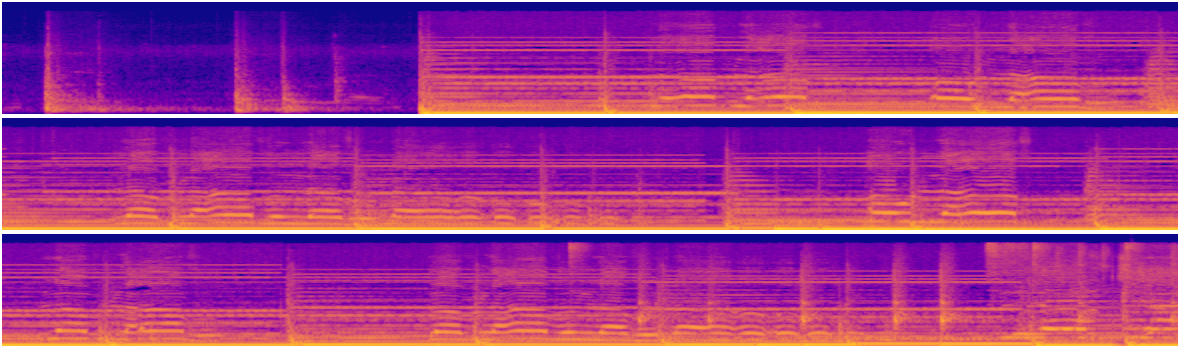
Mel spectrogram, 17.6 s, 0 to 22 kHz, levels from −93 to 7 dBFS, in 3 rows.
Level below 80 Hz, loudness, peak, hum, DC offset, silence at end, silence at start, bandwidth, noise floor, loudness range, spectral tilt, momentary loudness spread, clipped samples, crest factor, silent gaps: -12 dBFS; -14 LUFS; 0 dBFS; none; under 0.1%; 0 s; 0.2 s; 16 kHz; -52 dBFS; 2 LU; -6.5 dB/octave; 5 LU; under 0.1%; 10 dB; none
